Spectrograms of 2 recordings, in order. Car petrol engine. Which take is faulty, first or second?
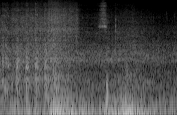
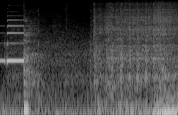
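first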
